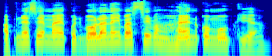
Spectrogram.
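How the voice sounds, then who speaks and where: Indian male teacher, smooth and dry. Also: fairly high pitch, darkish tone, dry recording. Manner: explains slowly, repeats, mixes English words into Hindi. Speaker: shorthand teacher. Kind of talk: classroom lecture.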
